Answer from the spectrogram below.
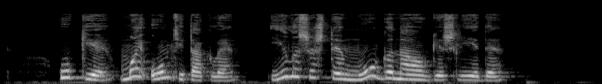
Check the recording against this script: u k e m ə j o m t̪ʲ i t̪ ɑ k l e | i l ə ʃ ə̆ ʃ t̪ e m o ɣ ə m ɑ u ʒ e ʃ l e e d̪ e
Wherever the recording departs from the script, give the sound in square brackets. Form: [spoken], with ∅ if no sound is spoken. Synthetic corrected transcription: u k e m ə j o m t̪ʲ i t̪ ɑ k l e | i l ə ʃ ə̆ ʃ t̪ e m o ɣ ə [n] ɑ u [ɣ] e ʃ l [i] e d̪ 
